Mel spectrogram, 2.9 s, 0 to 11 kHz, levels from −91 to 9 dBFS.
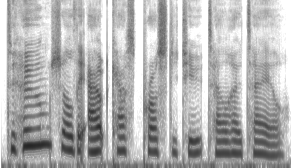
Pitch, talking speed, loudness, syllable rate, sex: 235 Hz, 185 wpm, -17 LUFS, 4.7 syllables/s, female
